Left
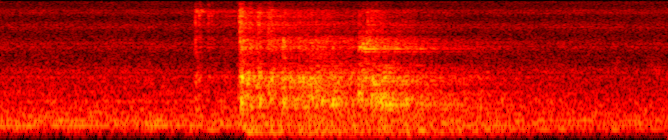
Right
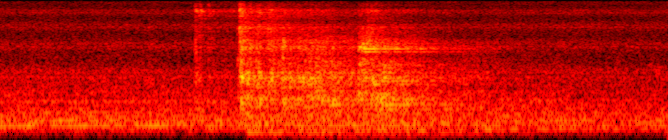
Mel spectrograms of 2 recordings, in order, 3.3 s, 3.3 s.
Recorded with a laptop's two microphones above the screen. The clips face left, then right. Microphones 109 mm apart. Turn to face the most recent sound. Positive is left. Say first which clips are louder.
# left 3 dB
turn(degrees=25)  # may be behind; listen again after turning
